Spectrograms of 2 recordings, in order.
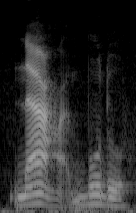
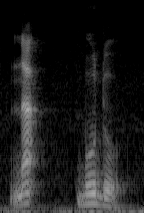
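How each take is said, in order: First: The middle consonant is a mid-throat ain. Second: The middle consonant is a low glottal stop. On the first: The speaker calls it right. "jadi ain di tengah" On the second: The speaker calls it wrong. "Bukan ke bawah tenggorokan. Jadi hamzah"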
